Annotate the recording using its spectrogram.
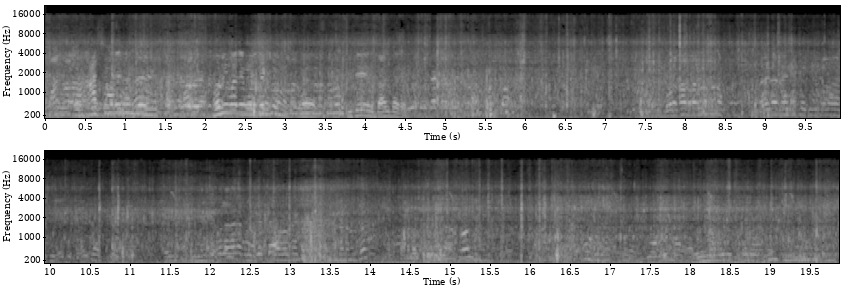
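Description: Several men talk and shout excitedly nearby, outdoors.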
